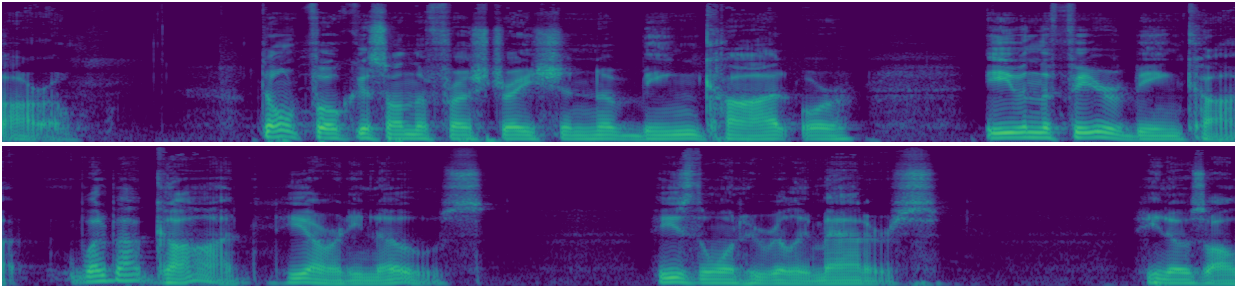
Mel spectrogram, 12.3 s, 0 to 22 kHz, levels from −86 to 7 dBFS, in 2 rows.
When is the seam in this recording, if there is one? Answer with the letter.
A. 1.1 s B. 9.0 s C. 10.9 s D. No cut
A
